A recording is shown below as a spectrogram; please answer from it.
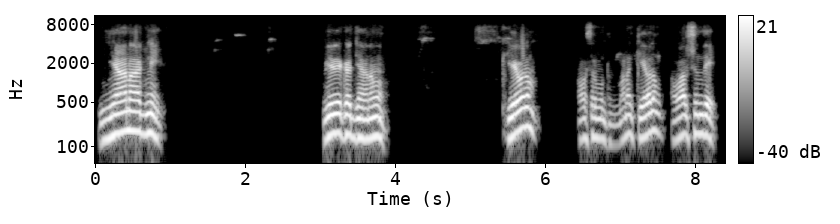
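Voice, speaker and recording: A man with a fairly high voice leads a spiritual discourse as a teacher. He quizzes his listeners, repeats his key words, and lets out a chuckle between points. The recording is dry and a little dull. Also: warm tone, no room sound. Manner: repeats key words and asks the audience rhetorical questions. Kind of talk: question-and-answer spiritual discourse.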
